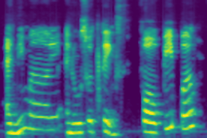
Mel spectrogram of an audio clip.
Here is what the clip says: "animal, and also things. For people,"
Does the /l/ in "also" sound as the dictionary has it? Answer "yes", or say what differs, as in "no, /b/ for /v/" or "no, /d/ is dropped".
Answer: yes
